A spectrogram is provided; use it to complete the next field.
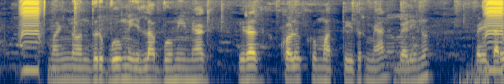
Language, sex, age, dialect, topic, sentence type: Kannada, male, 31-35, Northeastern, agriculture, statement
